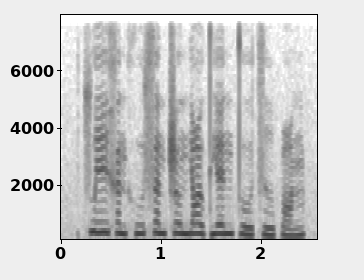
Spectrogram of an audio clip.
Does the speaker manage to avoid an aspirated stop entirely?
yes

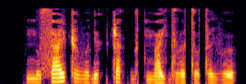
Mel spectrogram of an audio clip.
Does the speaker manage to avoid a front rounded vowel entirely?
no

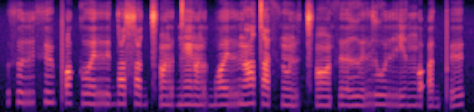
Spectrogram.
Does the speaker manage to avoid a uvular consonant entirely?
yes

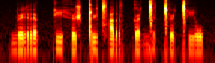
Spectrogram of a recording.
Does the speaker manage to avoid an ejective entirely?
no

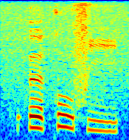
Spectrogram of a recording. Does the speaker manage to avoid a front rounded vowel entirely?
no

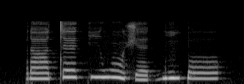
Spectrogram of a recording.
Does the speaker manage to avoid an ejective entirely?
yes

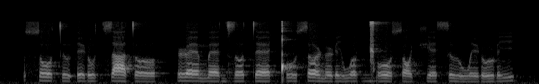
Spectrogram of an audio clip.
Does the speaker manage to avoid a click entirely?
no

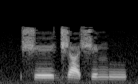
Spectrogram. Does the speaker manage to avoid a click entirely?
yes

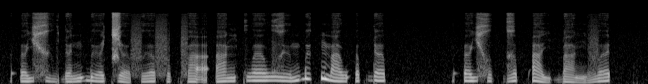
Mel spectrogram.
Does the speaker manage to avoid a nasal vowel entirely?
yes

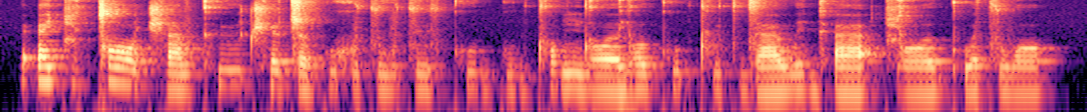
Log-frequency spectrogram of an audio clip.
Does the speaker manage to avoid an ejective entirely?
no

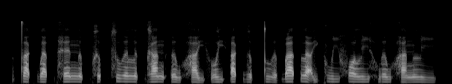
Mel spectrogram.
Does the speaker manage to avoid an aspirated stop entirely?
yes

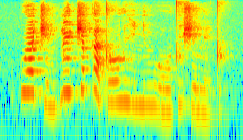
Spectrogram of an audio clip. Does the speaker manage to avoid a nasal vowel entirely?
no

